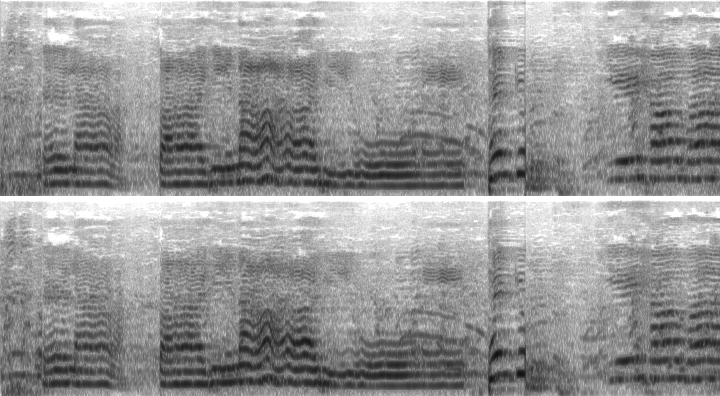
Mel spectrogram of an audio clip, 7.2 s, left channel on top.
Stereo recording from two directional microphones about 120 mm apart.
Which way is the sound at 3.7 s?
20° left (ahead or behind).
